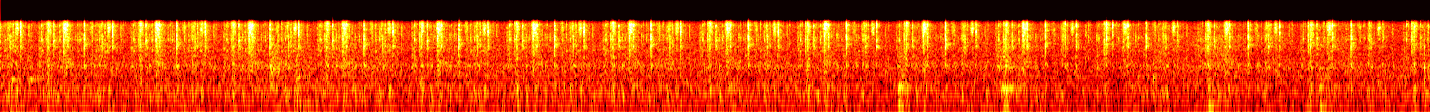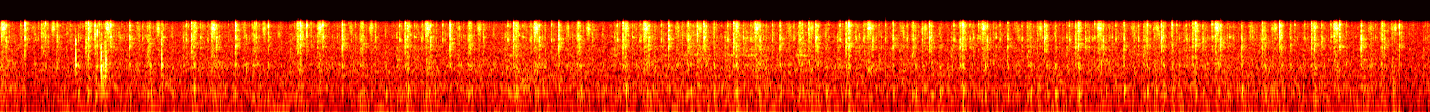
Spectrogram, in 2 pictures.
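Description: LEGO two-cylinder pneumatic engine running steadily: a rapid, even clatter of clicks from its plastic cylinders, valves and spinning flywheel.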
